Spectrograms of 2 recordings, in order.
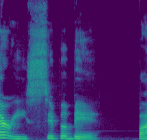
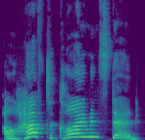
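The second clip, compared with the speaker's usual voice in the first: Bear's voice; 6 semitones higher, 4 dB louder than usual. Acted. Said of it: "yelled Bear".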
